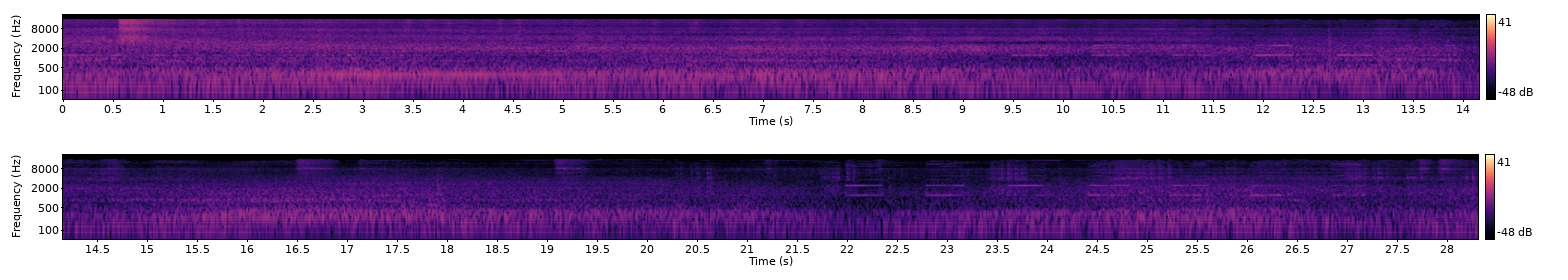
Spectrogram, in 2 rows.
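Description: Cat 432F backhoe loader's diesel engine running under load while it pushes soil, its pitch rising and falling several times as it works. Twice its reversing alarm beeps steadily, about two beeps a second, as it backs up.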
